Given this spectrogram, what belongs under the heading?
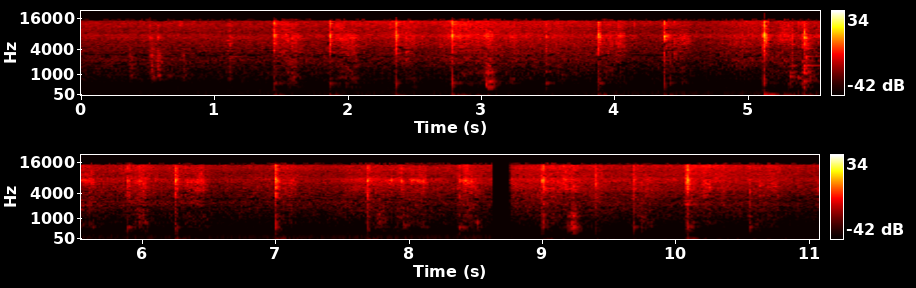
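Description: Ritha fish curry sautéed in a pan with turmeric powder and mustard paste sizzles steadily while a spatula stirs and scrapes in frequent close, crisp strokes, with no talking.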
